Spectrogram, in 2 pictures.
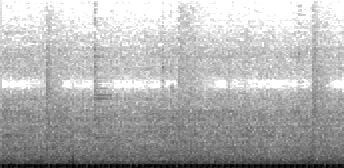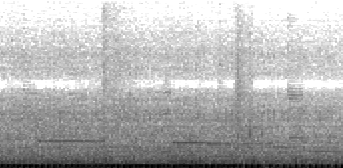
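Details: Old motorcycle engine after replacing the crank, its bearing and the piston: steady even idle with a regular low thump, no knocking or rattle from the bottom end. Earlier noise gone; normal running.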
